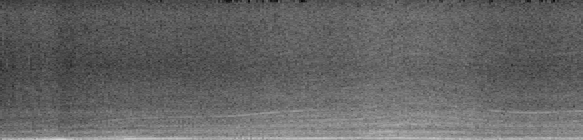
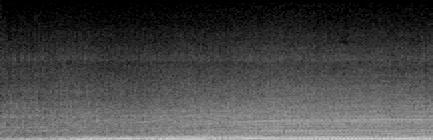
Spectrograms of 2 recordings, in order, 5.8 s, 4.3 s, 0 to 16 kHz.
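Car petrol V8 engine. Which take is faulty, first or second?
first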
